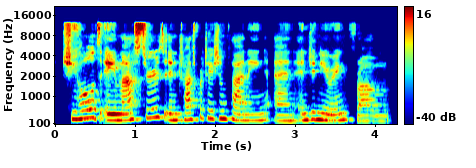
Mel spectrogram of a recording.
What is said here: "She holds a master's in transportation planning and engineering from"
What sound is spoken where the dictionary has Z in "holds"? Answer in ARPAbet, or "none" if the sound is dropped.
Z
